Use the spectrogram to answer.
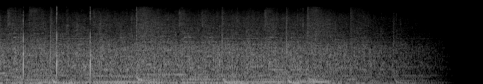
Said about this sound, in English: Please give a huge round of applause for Wayve.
